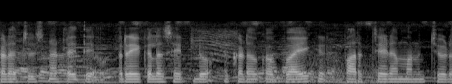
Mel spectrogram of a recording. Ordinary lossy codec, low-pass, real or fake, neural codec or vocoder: none; none; real; none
